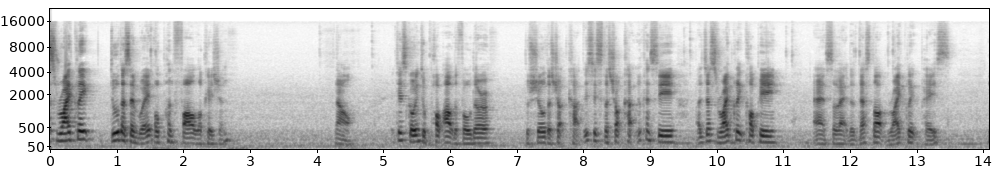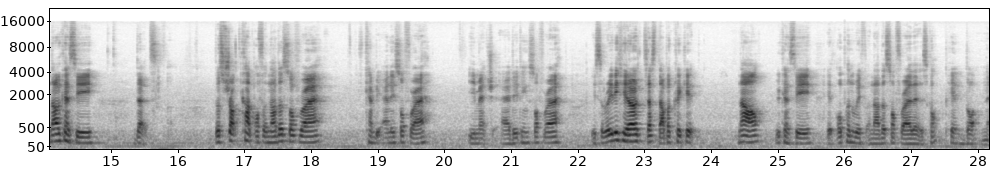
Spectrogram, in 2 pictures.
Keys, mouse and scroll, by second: 1.6-5.2 drag, 5.3 click, 5.6-12.0 drag, 12.2-12.8 drag, 13.4-19.8 drag, 20.1 click, 23.0-24.7 drag, 24.7 click, 24.9 click, 25.2 click, 25.5 click, 25.7 click.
